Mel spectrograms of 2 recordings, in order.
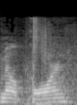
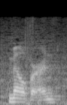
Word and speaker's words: Melbourne: in Australia called Melbourne it looks like Mel born but the fact is it's pronounced Melbourne em e lb o u R and E Melbourne Australia do you think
